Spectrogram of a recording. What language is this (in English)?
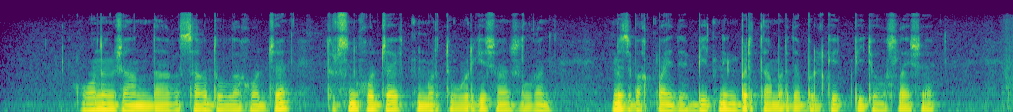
Kazakh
